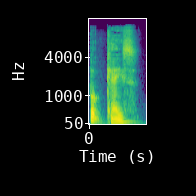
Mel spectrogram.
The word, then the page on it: bookcase: British English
